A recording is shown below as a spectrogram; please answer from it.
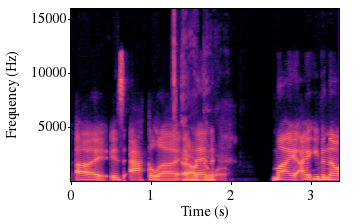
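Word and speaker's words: Accola: well my my maiden last name uh is akola and my I even though I'm divorced I'm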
